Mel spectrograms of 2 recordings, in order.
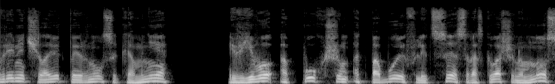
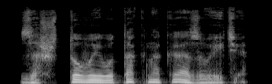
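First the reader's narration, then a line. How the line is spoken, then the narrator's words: Quiet question. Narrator (Russian): спросил я тихо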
